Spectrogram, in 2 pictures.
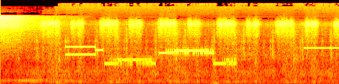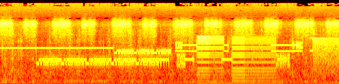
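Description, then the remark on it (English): A dial-up modem connecting: shifting beeps and whistling tones over a harsh, steady hiss, ending in a burst of warbling, stacked electronic chirps. Loud throughout, with no voices. “Well, you know, right after you launch the steam-powered modem, you should be able to tell, right?”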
